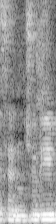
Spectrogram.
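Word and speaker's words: century: ई आई हुई है तो इसको क्या पढ़ा जाएगा सा से उच्चारण किया जा रहा है ठीक है सेंचुरी पढ़ा जाएगा ठीक है ये भी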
